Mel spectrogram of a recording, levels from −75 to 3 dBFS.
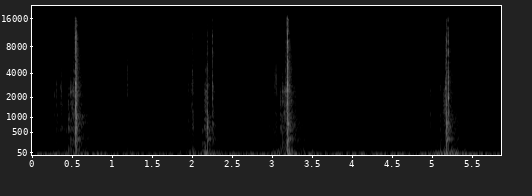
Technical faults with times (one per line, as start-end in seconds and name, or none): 1.19-1.22 damaged data in a compressed stream
3.41-3.46 damaged data in a compressed stream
